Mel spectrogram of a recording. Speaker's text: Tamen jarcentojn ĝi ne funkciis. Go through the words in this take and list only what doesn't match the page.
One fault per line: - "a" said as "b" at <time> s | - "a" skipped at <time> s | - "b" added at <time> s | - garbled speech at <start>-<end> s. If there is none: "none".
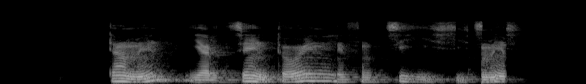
- "ĝi" skipped at 3.2 s
- garbled speech at 4.5-5.1 s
